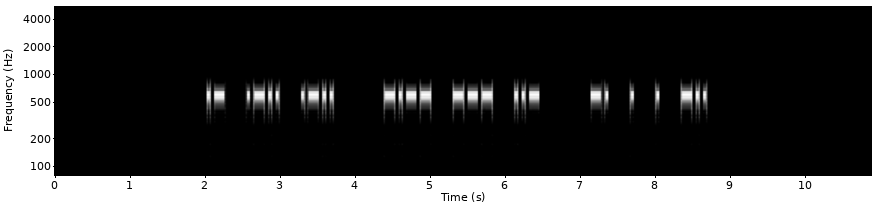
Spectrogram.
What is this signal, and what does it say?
Morse code, heard as a keyed tone, about 25 wpm, spaced as for 18 wpm, 600 Hz. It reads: ALL YOU NEED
